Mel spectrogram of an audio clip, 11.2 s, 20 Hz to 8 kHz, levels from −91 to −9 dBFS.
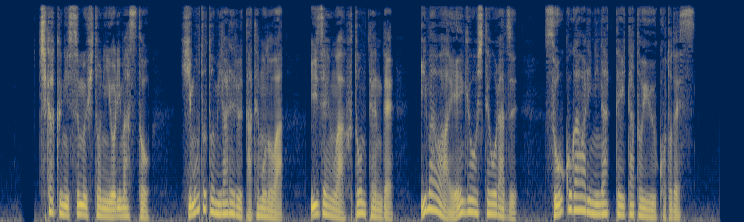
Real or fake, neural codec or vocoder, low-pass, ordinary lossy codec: real; none; 7.2 kHz; none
